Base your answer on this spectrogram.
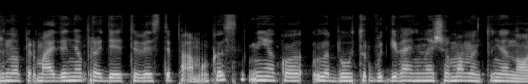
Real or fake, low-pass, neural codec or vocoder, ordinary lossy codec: fake; 10.8 kHz; codec, 44.1 kHz, 7.8 kbps, DAC; AAC, 64 kbps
